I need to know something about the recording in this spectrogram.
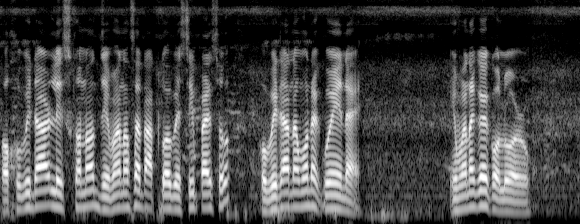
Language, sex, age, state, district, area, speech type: Assamese, male, 45-60, Assam, Lakhimpur, rural, spontaneous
